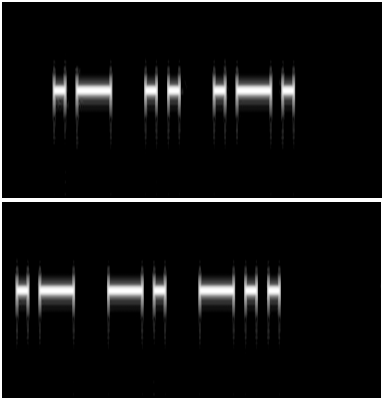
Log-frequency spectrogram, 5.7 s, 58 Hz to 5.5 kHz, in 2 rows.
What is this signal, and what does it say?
Morse code, heard as a keyed tone, about 14 wpm, 700 Hz. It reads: AIR AND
